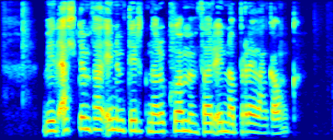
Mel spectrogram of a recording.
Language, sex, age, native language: Icelandic, female, 20-29, Icelandic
